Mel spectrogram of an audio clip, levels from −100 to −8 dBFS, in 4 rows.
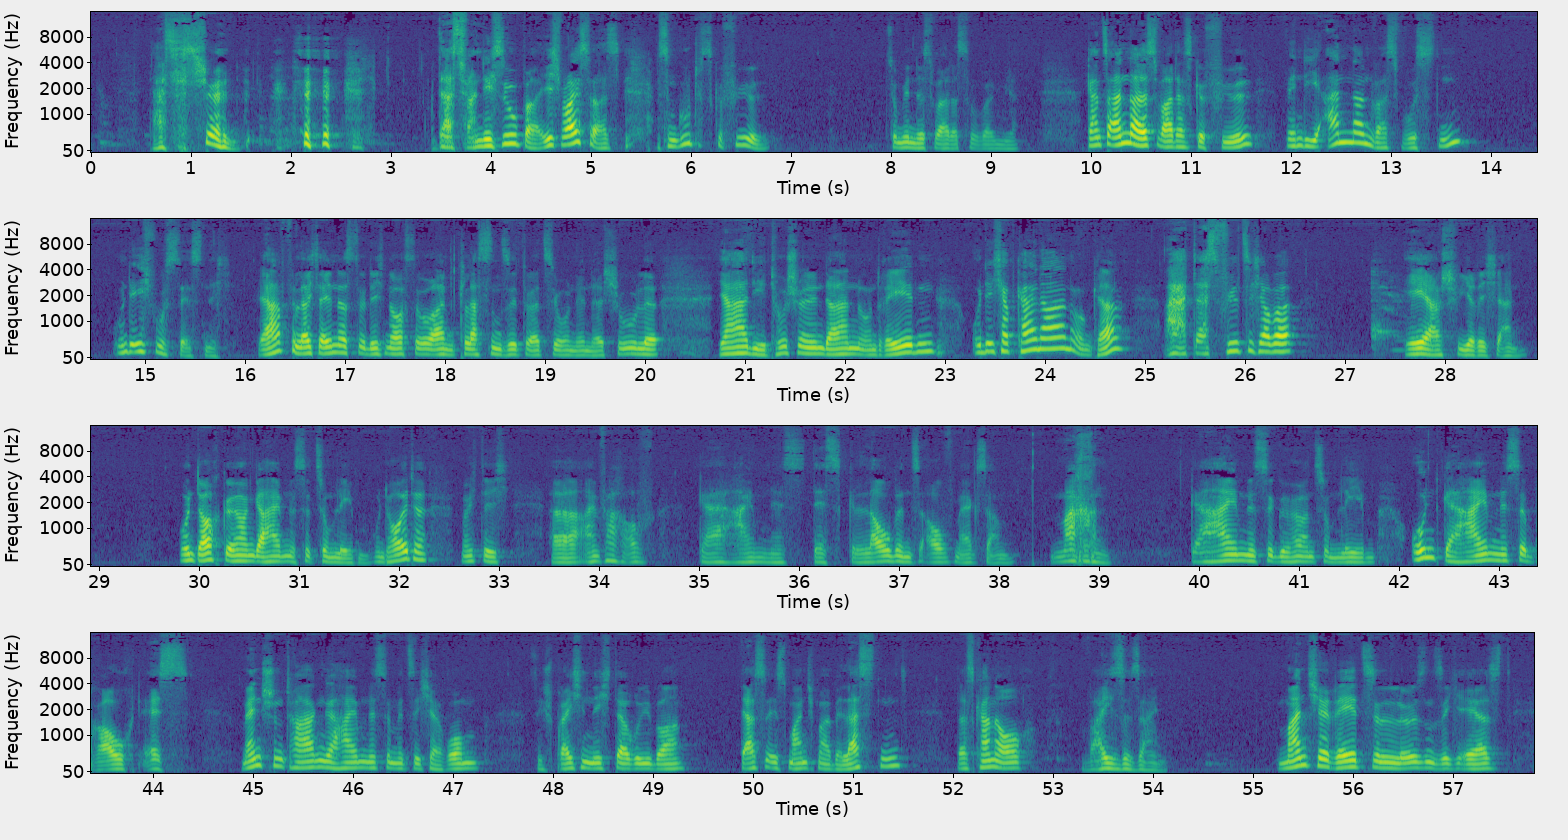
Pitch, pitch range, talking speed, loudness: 135 Hz, 115-165 Hz, 120 wpm, -25 LUFS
